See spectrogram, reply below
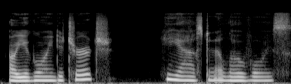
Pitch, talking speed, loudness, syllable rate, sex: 190 Hz, 225 wpm, -16 LUFS, 6.1 syllables/s, female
